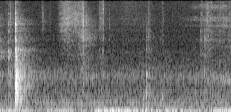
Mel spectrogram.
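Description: Trading cards and their plastic holders being handled on a desk: one sharp click just after the start, then softer taps and rustling.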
